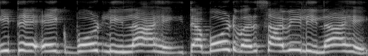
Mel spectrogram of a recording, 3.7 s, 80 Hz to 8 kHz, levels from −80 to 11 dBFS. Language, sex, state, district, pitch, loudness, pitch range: Marathi, female, Maharashtra, Solapur, 335 Hz, -10 LUFS, 315-365 Hz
